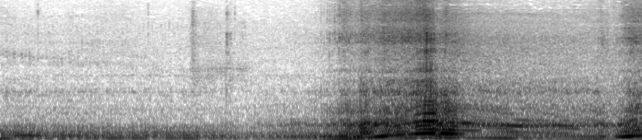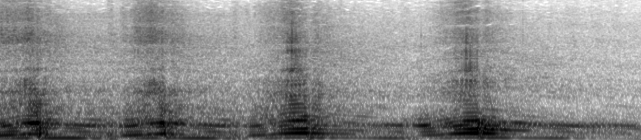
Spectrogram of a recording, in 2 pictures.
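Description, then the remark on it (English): A Ford Performance truck engine, in its quiet exhaust mode, revs up in a series of five quick, rising bursts after a quiet start, with a fairly subdued, muffled exhaust note and no talking. “Can you do like a quiet one?”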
